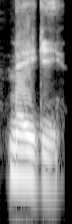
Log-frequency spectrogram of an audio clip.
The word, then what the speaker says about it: Nagy: Yeah, and it rhymes with Aggie. Oh, yep. Matt Nagy.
